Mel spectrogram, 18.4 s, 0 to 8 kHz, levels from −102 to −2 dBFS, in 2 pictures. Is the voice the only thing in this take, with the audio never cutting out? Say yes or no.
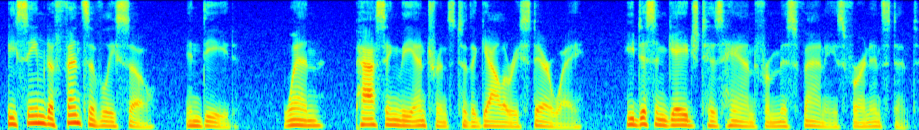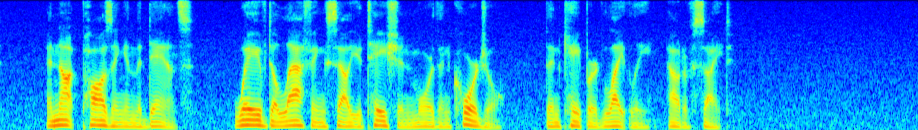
yes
